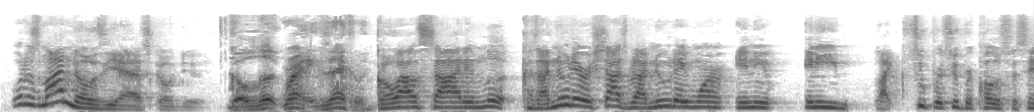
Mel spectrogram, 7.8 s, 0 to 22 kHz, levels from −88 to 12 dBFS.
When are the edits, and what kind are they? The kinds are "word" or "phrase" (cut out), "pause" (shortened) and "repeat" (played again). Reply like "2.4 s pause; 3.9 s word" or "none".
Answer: none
